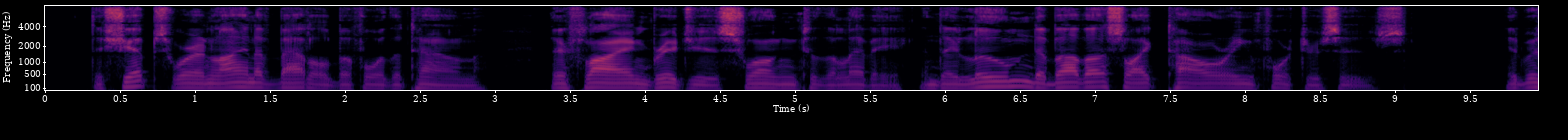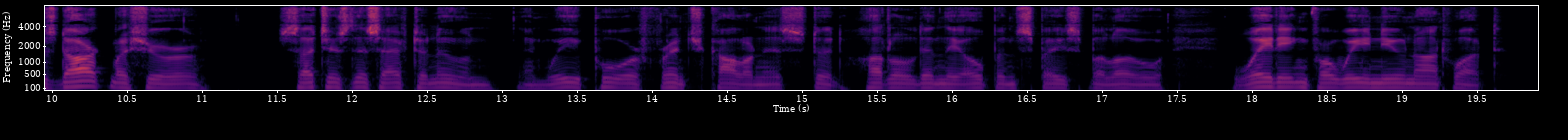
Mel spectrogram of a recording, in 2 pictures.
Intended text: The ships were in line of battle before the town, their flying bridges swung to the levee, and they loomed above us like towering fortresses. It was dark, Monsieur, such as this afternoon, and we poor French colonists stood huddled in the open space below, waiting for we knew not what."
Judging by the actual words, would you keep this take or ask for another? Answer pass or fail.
pass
